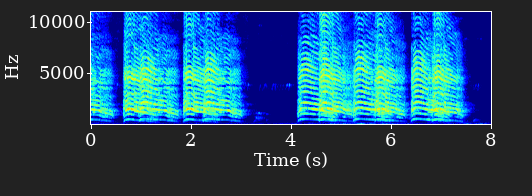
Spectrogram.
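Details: Hadeda ibis in southern Africa giving loud, raucous, wailing calls in two runs of three harsh, falling 'haa' notes, each about a second long, with a short pause between runs.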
